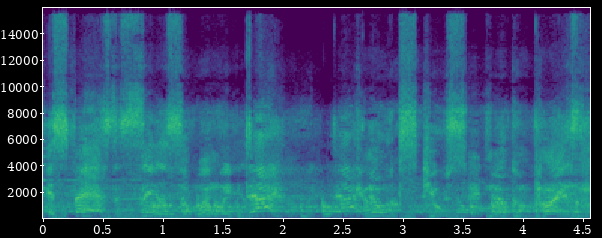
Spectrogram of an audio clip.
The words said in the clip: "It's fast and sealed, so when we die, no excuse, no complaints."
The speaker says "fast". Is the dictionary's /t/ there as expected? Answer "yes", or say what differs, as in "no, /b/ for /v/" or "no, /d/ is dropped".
yes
